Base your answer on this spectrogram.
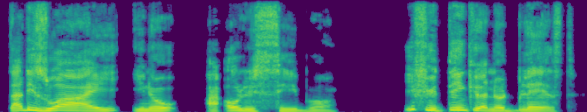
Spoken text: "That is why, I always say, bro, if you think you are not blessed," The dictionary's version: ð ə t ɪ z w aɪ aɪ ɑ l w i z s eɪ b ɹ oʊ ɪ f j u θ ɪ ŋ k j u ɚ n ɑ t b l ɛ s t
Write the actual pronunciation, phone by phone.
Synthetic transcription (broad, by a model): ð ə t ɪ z w aɪ aɪ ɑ l w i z s eɪ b oʊ ɪ f j u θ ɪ ŋ k j u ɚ n ɑ t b l ɛ s t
